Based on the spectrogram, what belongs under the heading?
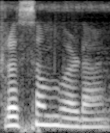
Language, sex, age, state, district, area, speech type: Gujarati, female, 30-45, Gujarat, Valsad, urban, spontaneous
